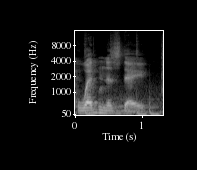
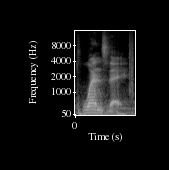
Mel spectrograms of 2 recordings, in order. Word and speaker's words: Wednesday: Silent D, you already know it's Wednesday, even though it looks like Wednesday, but it's Wednesday.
